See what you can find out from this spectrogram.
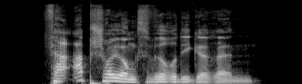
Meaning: inflection of verabscheuungswürdig: 1. strong genitive masculine/neuter singular comparative degree 2. weak/mixed genitive/dative all-gender singular comparative degree
- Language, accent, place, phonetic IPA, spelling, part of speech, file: German, Germany, Berlin, [fɛɐ̯ˈʔapʃɔɪ̯ʊŋsvʏʁdɪɡəʁən], verabscheuungswürdigeren, adjective, De-verabscheuungswürdigeren.ogg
